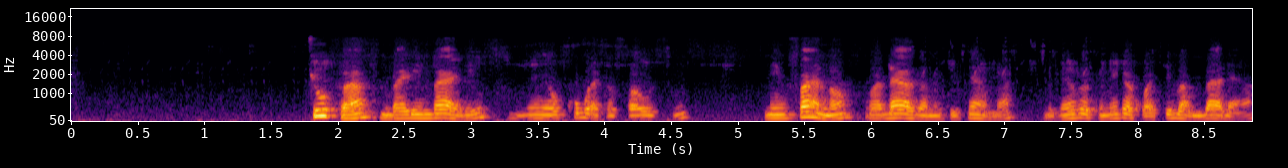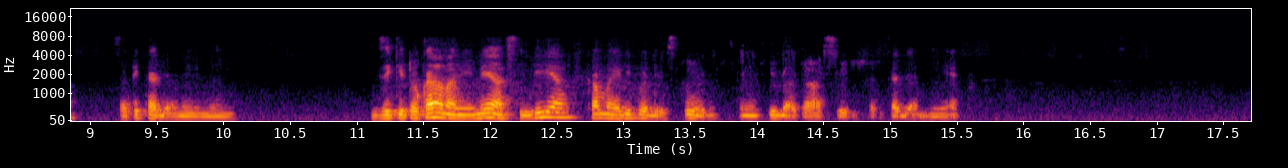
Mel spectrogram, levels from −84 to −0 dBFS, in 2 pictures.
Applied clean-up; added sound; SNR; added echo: neural separator model SepFormer DNS4.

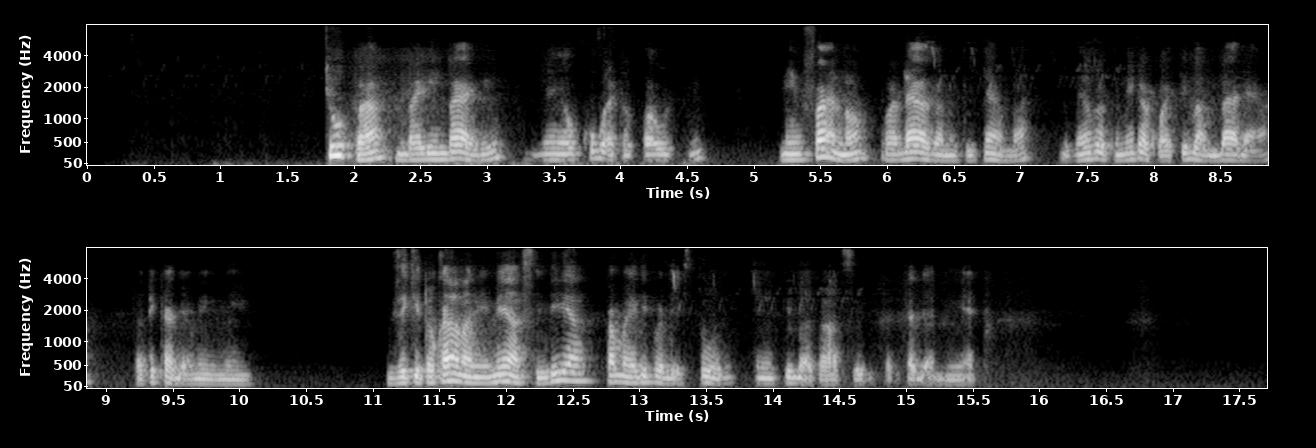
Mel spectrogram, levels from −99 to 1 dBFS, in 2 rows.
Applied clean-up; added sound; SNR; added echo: neural mask model DeepFilterNet 3.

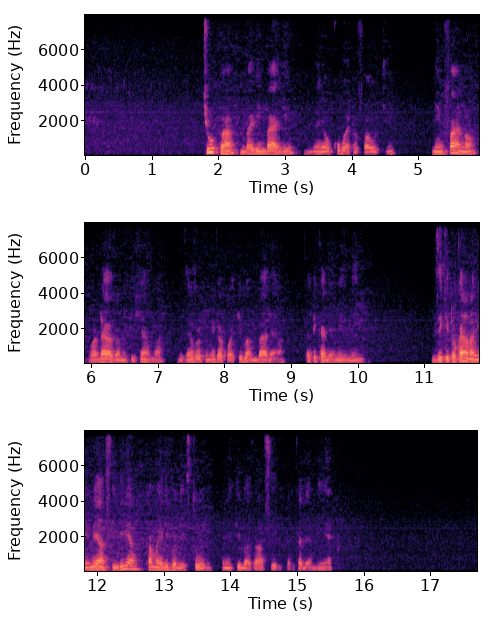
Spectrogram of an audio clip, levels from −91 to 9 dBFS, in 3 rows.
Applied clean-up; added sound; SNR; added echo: none; none; none; none.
